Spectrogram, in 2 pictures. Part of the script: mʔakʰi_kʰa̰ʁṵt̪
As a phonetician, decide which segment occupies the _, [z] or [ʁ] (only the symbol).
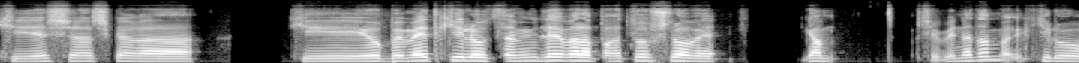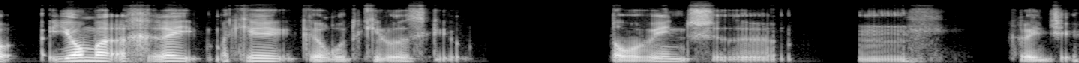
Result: ʁ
